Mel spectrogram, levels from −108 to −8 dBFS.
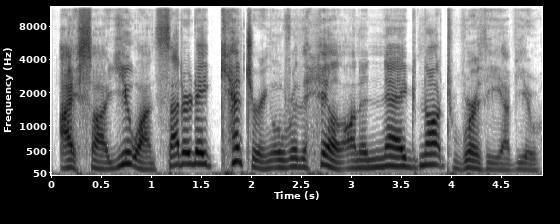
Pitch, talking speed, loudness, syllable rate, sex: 160 Hz, 195 wpm, -18 LUFS, 4.7 syllables/s, male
